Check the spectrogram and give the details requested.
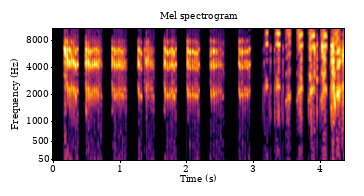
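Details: Swiftlet lure call of the Ratu Birahi style, played to attract swiftlets: a series of short, high, buzzy chirps repeated about three times a second, becoming quicker and more crowded toward the end.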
